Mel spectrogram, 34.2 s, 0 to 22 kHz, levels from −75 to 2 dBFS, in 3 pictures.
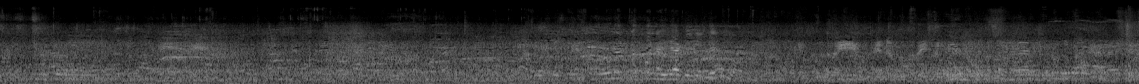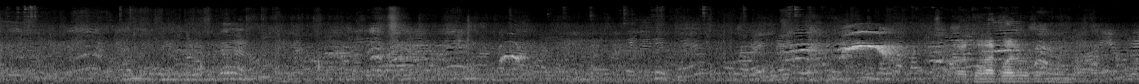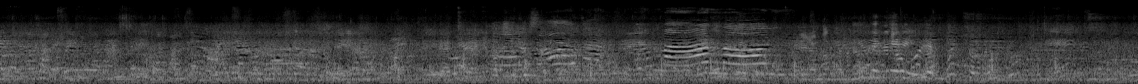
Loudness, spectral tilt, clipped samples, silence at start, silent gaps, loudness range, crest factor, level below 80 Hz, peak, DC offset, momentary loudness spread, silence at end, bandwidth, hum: -29 LUFS; -3 dB/octave; under 0.1%; 0 s; none; 12 LU; 22 dB; -54 dBFS; -8 dBFS; under 0.1%; 12 LU; 0 s; 16.5 kHz; none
